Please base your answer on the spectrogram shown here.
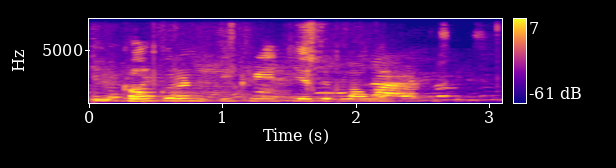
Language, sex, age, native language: Icelandic, male, 11, Icelandic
